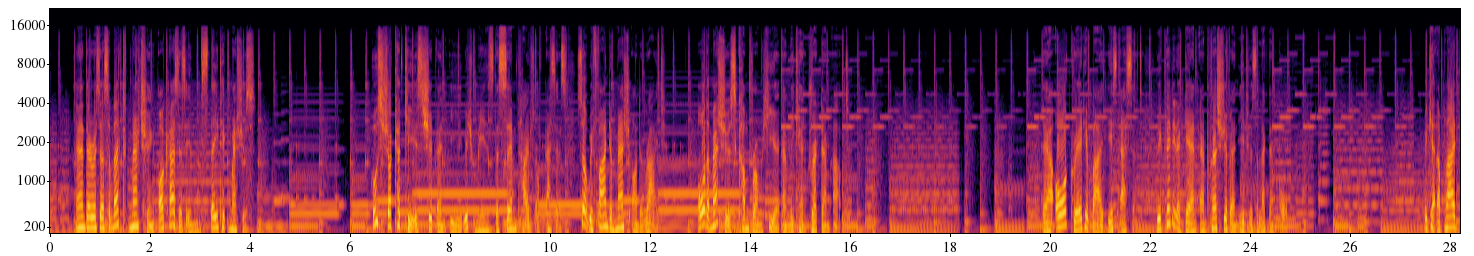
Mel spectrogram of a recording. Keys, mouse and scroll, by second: 7.8 alt+click, 8.7 click, 8.9 click, 10.1 click, 11.7 click, 12.8 scroll, 15.7 click, 16.4 click, 17.1 click, 17.6 click, 18.8 click, 19.3 click, 20.0 click, 20.9 click, 21.6 alt+right click, 23.6 shift+e, 24.3 alt+click, 25.9 alt+click, 26.5 alt+middle click, 27.3 alt+click.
